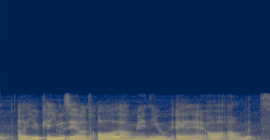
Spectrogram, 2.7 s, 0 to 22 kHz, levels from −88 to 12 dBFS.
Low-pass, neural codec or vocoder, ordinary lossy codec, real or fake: 7.2 kHz; none; none; real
